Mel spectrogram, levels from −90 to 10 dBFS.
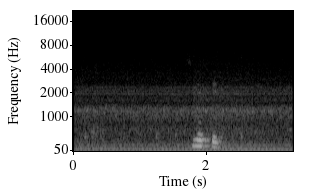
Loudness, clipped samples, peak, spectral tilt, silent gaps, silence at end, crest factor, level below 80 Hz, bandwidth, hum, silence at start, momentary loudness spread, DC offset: -35 LUFS; under 0.1%; -18 dBFS; -9.5 dB/octave; none; 0 s; 22 dB; -54 dBFS; 11 kHz; 50 Hz at -50 dBFS; 0.05 s; 19 LU; under 0.1%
